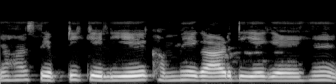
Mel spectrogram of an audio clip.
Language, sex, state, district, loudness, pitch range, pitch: Hindi, female, Chhattisgarh, Sarguja, -12 LUFS, 185-200 Hz, 195 Hz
